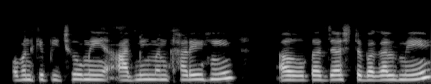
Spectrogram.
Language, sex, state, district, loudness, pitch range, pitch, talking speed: Chhattisgarhi, female, Chhattisgarh, Jashpur, -18 LUFS, 210-230 Hz, 220 Hz, 180 wpm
